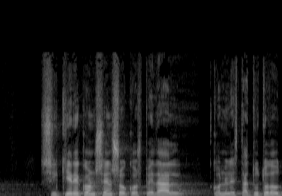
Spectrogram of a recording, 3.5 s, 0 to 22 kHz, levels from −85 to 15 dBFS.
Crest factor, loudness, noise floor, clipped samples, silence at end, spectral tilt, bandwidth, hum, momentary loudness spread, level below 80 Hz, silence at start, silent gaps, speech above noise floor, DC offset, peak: 20 dB; -30 LUFS; -64 dBFS; under 0.1%; 0 s; -3 dB/octave; 16.5 kHz; none; 11 LU; -76 dBFS; 0.5 s; none; 33 dB; under 0.1%; -10 dBFS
